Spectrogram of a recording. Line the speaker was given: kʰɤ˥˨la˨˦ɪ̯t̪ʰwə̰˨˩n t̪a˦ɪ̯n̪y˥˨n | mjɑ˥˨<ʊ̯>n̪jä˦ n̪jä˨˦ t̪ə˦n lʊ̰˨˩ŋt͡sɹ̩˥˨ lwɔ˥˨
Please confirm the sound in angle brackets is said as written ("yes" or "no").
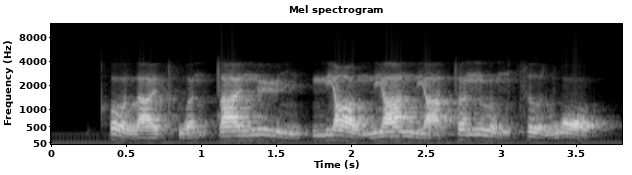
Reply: yes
